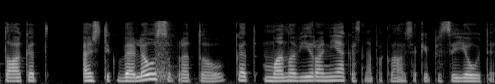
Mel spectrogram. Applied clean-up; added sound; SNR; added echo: none; Hi-hat; 18 dB; none.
